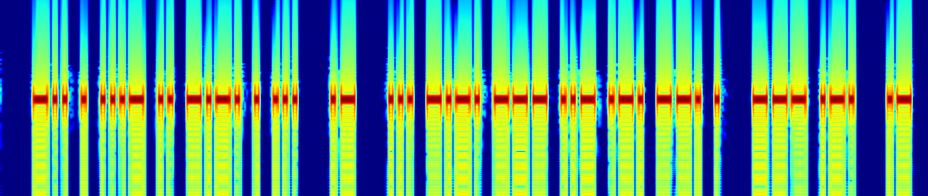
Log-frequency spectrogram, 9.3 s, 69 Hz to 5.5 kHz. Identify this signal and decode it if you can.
Morse code, heard as a keyed tone, about 25 wpm, 600 Hz. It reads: DEVICES A SCOURGE OR A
